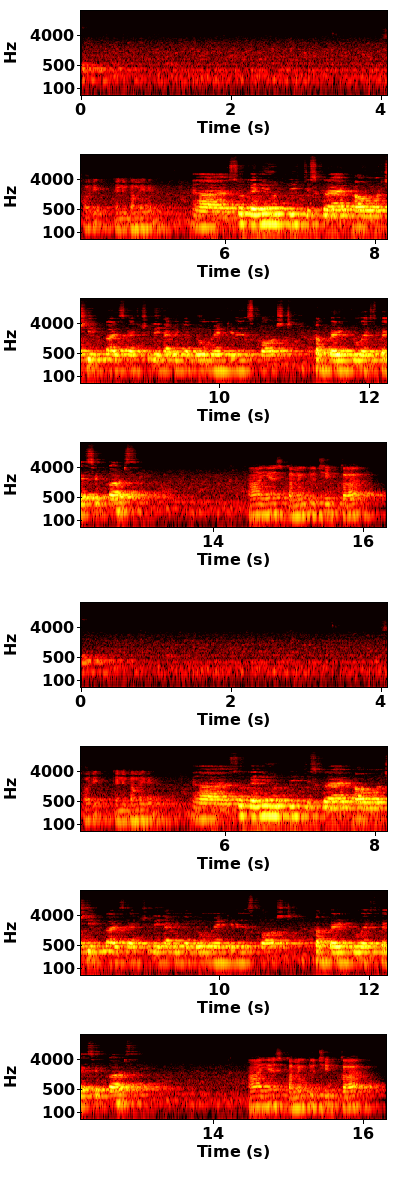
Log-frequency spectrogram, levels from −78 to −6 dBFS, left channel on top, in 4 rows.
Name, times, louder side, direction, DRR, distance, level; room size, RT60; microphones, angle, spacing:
voice 1, 4.1-5.1 14.5-16.0, right 1 dB, 15° right, 3 dB, 1.5 m, -34 dB
voice 2, 5.6-7.0 7.3-10.8 11.3-12.3 12.6-12.8, left 2 dB, 30° left, 4 dB, 1.1 m, -23 dB
14.0 x 12.5 x 4.8 m, 1.3 s
head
